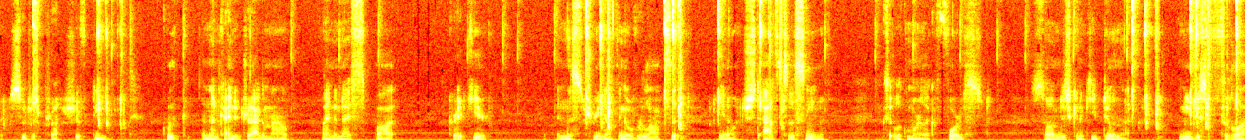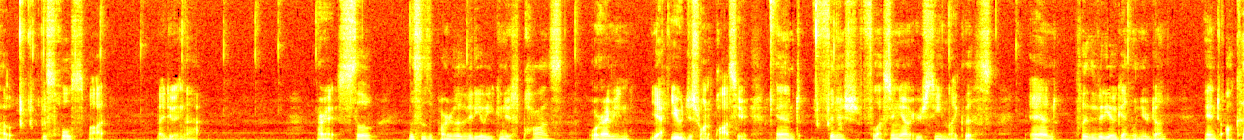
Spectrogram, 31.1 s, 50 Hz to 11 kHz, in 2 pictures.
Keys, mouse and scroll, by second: 1.4 shift+d, 1.7-3.1 drag, 7.7 shift+z, 8.6 shift+z, 9.7 shift+d, 14.5 shift+z, 15.1 shift+z, 16.0 shift+d, 23.5 middle click, 25.9 shift+d.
